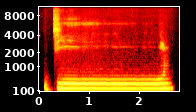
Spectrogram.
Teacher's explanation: جو زبان کا درمیان والا جو حصہ ہوتا ہے نا، اوپر کے سخت تالو سے جا کے لگتا ہے، درمیان والا حصہ ہے، تب یہ ہمارا جیم ادا ہوتا ہے.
